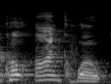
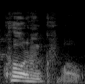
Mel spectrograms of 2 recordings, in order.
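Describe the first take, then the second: First: The middle sounds like the word 'on'. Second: The middle sounds clearly like 'unquote'. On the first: "you can definitely hear quote unquote" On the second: "not quote unquote"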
